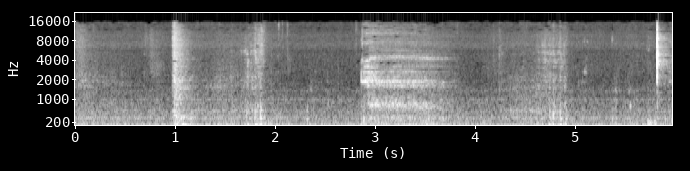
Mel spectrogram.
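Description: A few soft clicks over a low steady hum, and about three seconds in a short breath close to the microphone.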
